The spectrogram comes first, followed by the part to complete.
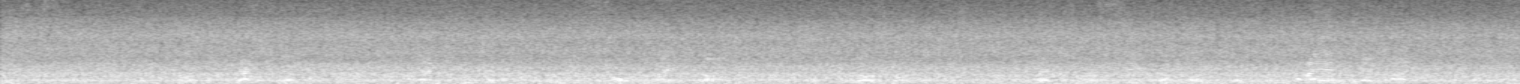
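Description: A steady, even rushing noise, with faint voices murmuring now and then beneath it.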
